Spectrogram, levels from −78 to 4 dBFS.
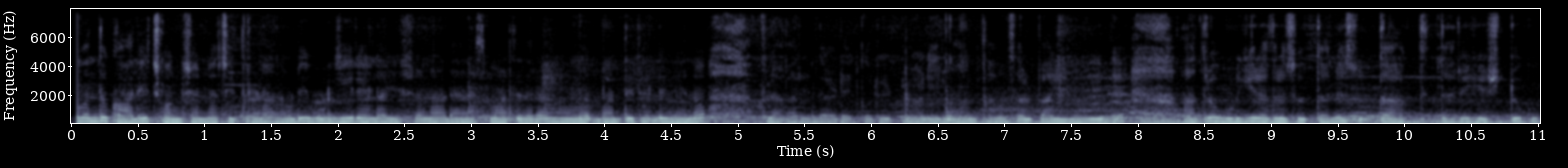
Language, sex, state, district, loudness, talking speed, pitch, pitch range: Kannada, female, Karnataka, Belgaum, -23 LUFS, 150 wpm, 205 Hz, 195-210 Hz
